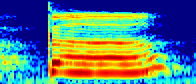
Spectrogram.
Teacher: quando você fala ã é um som nasal é um som de uma vogal nasal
